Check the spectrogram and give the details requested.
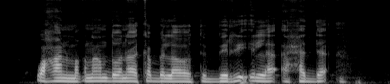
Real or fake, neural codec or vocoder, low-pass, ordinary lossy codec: real; none; none; none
